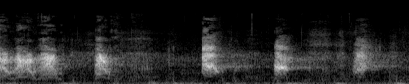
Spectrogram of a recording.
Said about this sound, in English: Barky dog.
